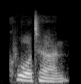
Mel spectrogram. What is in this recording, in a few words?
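"quartern", Indian English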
